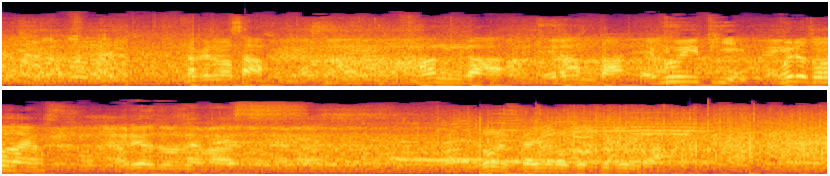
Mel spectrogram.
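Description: A young man answers into a microphone.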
